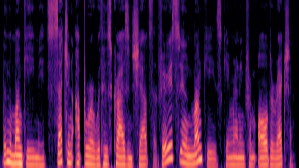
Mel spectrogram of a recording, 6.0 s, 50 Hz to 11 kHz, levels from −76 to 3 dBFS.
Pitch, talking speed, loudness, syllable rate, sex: 150 Hz, 210 wpm, -18 LUFS, 4.9 syllables/s, female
